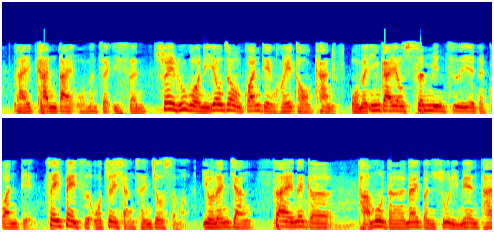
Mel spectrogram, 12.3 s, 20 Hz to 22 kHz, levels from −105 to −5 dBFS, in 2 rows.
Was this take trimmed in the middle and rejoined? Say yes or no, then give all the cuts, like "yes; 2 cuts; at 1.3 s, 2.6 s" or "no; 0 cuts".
yes; 5 cuts; at 1.9 s, 4.3 s, 6.6 s, 8.5 s, 9.5 s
